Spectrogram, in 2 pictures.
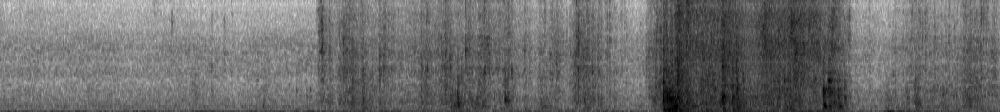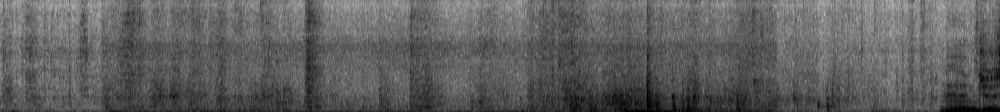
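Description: Hands digging into damp potting soil and pulling strawberry plants and their roots apart: soil and dry leaves rustling and crackling in irregular bursts, loudest about three seconds in, with a dull bump near the end.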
